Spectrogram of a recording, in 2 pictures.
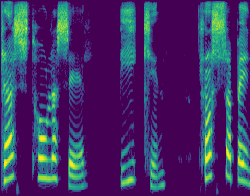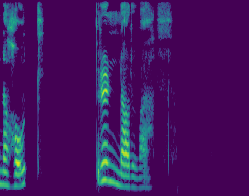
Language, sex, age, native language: Icelandic, female, 20-29, Icelandic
